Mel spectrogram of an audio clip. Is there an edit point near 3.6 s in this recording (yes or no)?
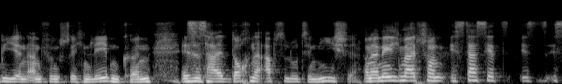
yes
